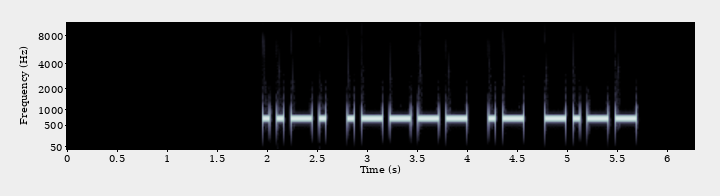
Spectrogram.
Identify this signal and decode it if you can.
Morse code, heard as a keyed tone, about 17 wpm, 700 Hz. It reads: F1AY
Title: DXCC-100 Call Signs - 4 Characters - Repeated 3x - 17wpm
